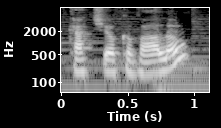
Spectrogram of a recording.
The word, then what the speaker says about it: caciocavallo: Over there, they did, and you're going to have to let me know how I go on my pronunciation here, but is it caciocavallo? – Great.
